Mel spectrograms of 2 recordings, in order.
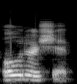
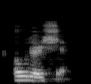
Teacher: the pronunciation of this word is ownership, with the first syllable being stressed.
